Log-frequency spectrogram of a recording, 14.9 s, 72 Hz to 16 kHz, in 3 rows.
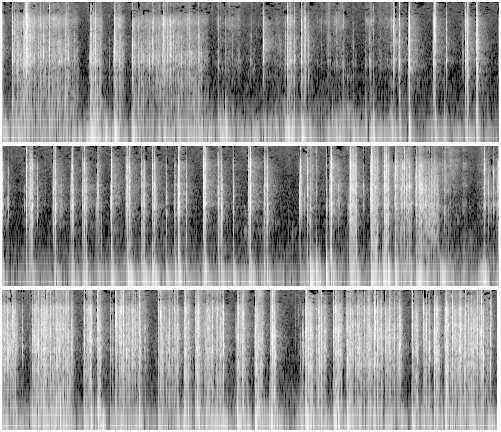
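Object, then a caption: Plastic puzzle cube. Fingers twist the layers of a small hollow plastic 3x3 Rubik's cube, making rapid, bright plastic clicks and crinkly rattles in quick bursts. Each click is sharp and dies away almost at once, with a little low thump beneath.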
